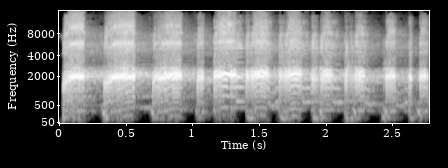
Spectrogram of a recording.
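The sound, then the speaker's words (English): A duck call blown loud in a quick, bouncing run of about ten coarse, raspy quacks imitating a boss hen mallard, with no talking. “You can kind of do a bounce on a boss hen.”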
